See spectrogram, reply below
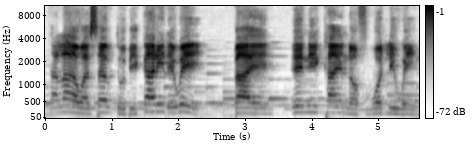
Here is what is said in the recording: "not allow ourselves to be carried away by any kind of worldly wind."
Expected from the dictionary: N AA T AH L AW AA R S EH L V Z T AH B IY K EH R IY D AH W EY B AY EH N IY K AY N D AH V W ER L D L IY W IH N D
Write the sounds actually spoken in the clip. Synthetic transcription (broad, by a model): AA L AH AW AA S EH L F T AH B IY K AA R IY D AH W EY B AY EH N IY K AY N D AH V W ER D L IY W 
